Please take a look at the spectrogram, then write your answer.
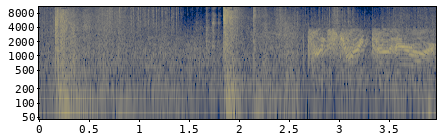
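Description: Tank cannons firing in World of Tanks Blitz on Nintendo Switch, two loud booming shots about two seconds apart, each followed by a rumbling tail, with game sound effects afterward.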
